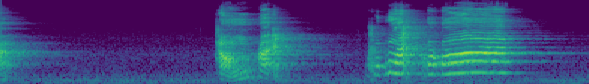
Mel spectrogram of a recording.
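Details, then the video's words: Pet parrot talking, saying "come on" with emotion; two short high voiced syllables, a pause, then a longer drawn-out, strongly harmonic word in a quiet indoor room. "Bird says Come On with Emotion"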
